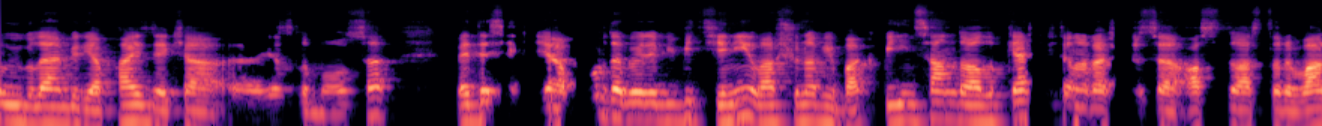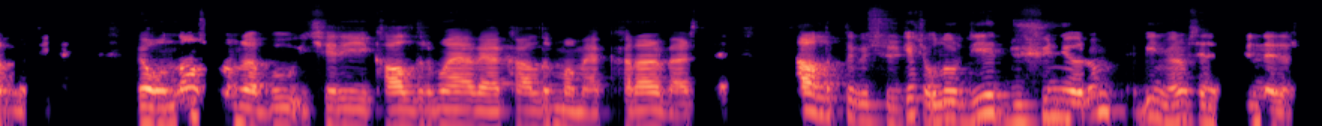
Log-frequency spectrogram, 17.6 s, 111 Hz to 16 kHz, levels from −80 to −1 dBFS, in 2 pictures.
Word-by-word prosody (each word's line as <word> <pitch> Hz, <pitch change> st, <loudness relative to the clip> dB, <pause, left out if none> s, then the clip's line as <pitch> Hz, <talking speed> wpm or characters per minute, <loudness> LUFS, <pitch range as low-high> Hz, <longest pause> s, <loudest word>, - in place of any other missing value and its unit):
uygulayan 125 Hz, -2 st, +2 dB
bir 120 Hz, -, -2 dB
yapay 130 Hz, +6 st, +3 dB
zekâ, 210 Hz, +9 st, 0 dB
eee, 485 Hz, -1 st, -7 dB
yazılımı 480 Hz, 0 st, -8 dB
olsa 475 Hz, +1 st, -2 dB, 0.5 s
ve -, -, +2 dB
dese 450 Hz, 0 st, 0 dB
ki 480 Hz, -, +1 dB
"Ya, -, -, +6 dB, 0.2 s
burada 475 Hz, -, +3 dB
böyle 140 Hz, -1 st, +3 dB
bir 135 Hz, 0 st, -8 dB
bit 145 Hz, -3 st, -8 dB
yeniği 140 Hz, +4 st, +3 dB
var, 130 Hz, 0 st, +4 dB
şuna 135 Hz, +1 st, -1 dB
bir 120 Hz, -4 st, -4 dB
bak, 105 Hz, 0 st, 0 dB
bir 130 Hz, -, 0 dB
insan 145 Hz, +2 st, 0 dB
dağılıp 130 Hz, -1 st, +3 dB
gerçekten 150 Hz, -3 st, +1 dB
araştırsa, 115 Hz, -1 st, +1 dB
aslı 110 Hz, 0 st, 0 dB
astarı 105 Hz, -2 st, -1 dB
var 110 Hz, +1 st, +8 dB
mı?" -, -, -8 dB
diye 460 Hz, -1 st, -13 dB, 0.5 s
ve -, -, +4 dB
ondan 455 Hz, -2 st, +4 dB, 0.2 s
sonra -, -, 0 dB
bu 115 Hz, 0 st, -7 dB
içeriği 110 Hz, -1 st, -4 dB
kaldırmaya 110 Hz, 0 st, +2 dB
veya 100 Hz, -1 st, +1 dB
kaldırmamaya 105 Hz, -3 st, -4 dB
karar 105 Hz, 0 st, +1 dB
verse 90 Hz, 0 st, -3 dB, 0.6 s
sağlıklı 160 Hz, -3 st, +4 dB
bir 135 Hz, -, -5 dB
süzgeç 130 Hz, +6 st, -6 dB
olur 145 Hz, +2 st, -1 dB
diye 190 Hz, +1 st, -1 dB
düşünüyorum. 155 Hz, +8 st, -2 dB
Bilmiyorum 150 Hz, -7 st, -3 dB
senin -, -, -4 dB, 0.2 s
fikrin -, -, -7 dB
nedir? -, -, -7 dB
130 Hz, 170 wpm, -23 LUFS, 110-160 Hz, 0.6 s, var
